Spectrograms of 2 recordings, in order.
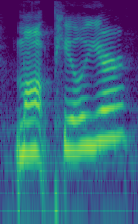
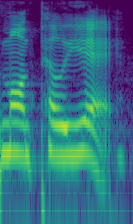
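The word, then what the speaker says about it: Montpelier: So, if I was going to the way I pronounced it before was Mont Pelier, like Melier, that would be French. But apparently that's not how they pronounce it. It's Mont Peel.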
